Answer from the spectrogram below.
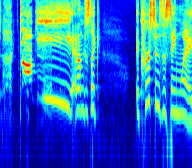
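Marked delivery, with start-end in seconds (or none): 0.0-1.4 high, loud, gushing squeal; mock-ecstatic shriek; imitated dog-lover squeal. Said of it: "every time she sees a dog, she goes".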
